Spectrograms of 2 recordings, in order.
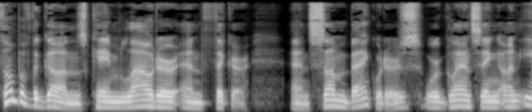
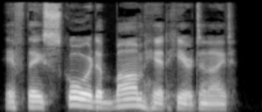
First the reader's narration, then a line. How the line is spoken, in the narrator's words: Sloat said with a little laugh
